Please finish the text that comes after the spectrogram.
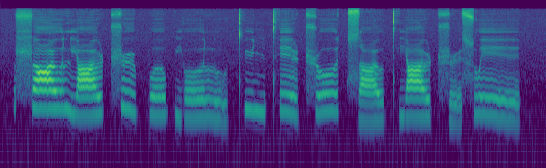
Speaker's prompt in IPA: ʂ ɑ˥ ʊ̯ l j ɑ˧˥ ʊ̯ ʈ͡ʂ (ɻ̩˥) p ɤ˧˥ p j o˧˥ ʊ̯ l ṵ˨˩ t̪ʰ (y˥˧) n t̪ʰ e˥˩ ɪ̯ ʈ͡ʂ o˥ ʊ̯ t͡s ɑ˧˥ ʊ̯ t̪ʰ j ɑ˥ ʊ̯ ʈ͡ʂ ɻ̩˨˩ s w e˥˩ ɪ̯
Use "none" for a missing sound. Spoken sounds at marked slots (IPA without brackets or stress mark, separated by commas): ɻ̩˥˩, y˥˧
